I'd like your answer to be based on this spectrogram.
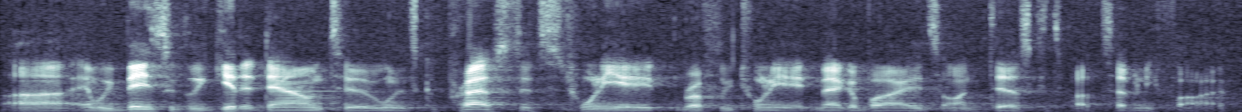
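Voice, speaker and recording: Deep-voiced man presenting in a reverberant hall. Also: brisk. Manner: relaxed and joking, with many fillers. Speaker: product manager presenting at a conference. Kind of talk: conversational conference talk. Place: conference hall. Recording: hall reverb, faint background noise.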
